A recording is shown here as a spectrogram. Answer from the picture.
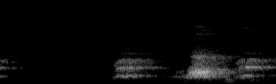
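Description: A dog barks two or three times in quick succession, the barks moderately loud, with a short quiet pause before them and no talking.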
